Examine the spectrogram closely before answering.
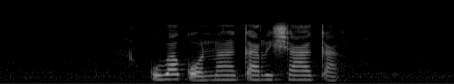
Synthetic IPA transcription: kʼuβakɔnakariʃaːka

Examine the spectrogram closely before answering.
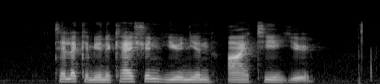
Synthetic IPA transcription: tʰɛlɛkʰəmjuːnɪkʰeʃə̃njuːnjə̃nʔaɪtʰiːjṵː

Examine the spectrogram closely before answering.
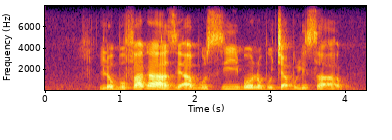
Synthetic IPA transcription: loɓufak̬aziaɓusiɓɔloɓud̥ʒ̥ʱaɓulisa̰ːk̬ɔ̰

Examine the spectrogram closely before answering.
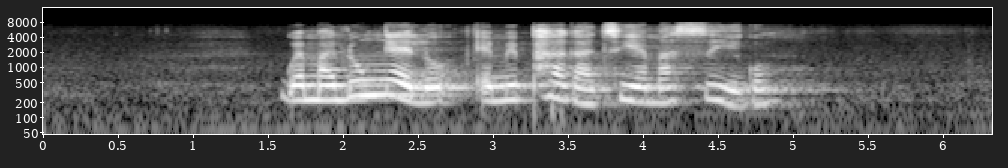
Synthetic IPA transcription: k̬wɛmaluŋɛlɔḛmipʰak̬atʰijɛmasiːk̬ɔ

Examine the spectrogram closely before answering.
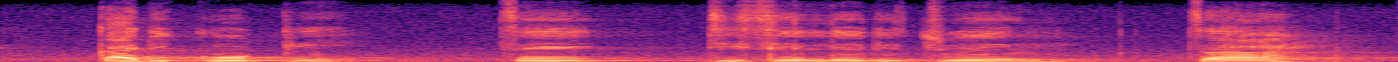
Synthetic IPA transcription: kʼadikʼopʼi | t͡sʼetʼiseledit͡sʼweŋ̩ | t͡sʼa

